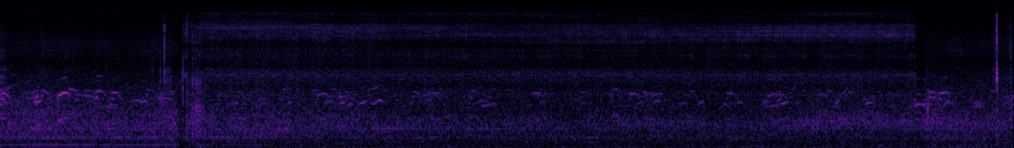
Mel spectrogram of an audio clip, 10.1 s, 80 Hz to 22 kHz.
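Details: Flock of geese flying over at night on March 1st, heading north: faint, rapid honking yelps scattered throughout, half-buried under a steady roar of traffic from a nearby main road.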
